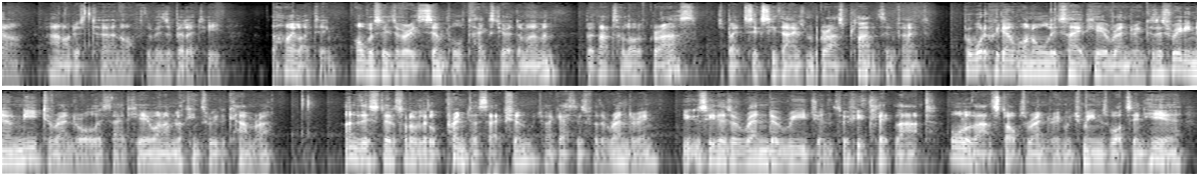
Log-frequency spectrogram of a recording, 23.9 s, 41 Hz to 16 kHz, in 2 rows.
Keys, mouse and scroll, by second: 0.8 click, 1.8 click, 15.1 click, 20.5 click.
